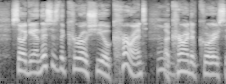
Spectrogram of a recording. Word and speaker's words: Kuroshio: Japanese or in English when we pronounce Japanese words we tend to pronounce every syllable Kuroshio but if the Japanese are speaking they probably kind of scrunch all this together and say crucial or something like that hey ciao in Mandarin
